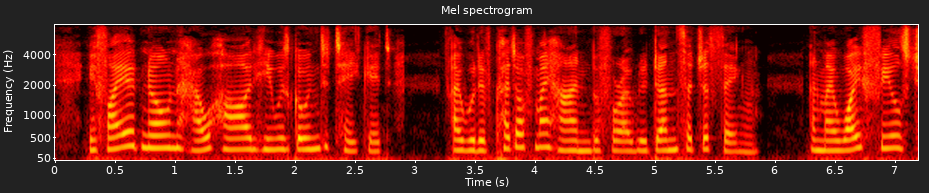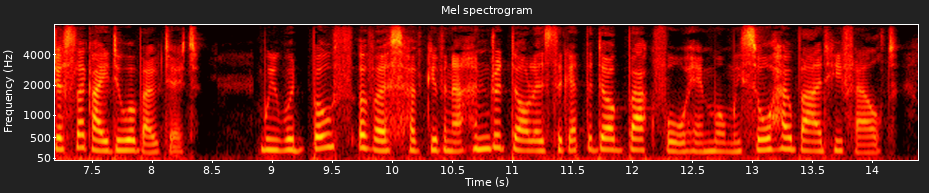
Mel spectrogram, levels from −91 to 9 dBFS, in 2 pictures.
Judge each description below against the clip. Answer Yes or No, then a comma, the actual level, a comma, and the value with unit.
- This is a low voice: No, high, 230 Hz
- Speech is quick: Yes, fast, 255 wpm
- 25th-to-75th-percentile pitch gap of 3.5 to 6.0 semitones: No, average, 2.7 semitones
